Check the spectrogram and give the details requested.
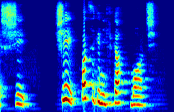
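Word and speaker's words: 四: O quatro em japonês é X.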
